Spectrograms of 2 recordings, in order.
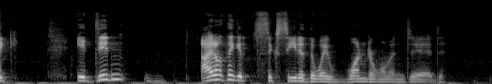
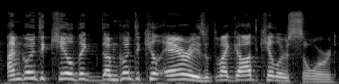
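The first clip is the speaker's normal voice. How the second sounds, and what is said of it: Wonder Woman accent impression. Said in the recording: “I liked your accent for her.”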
